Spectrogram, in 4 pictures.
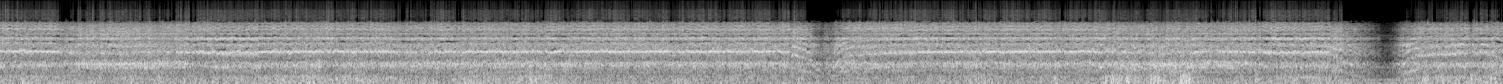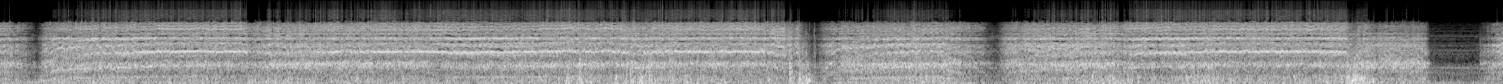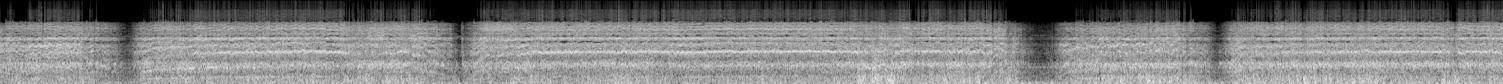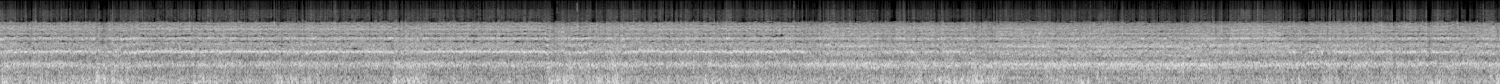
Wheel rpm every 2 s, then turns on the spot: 220, 220, 230, 220, 180, 230, 190, 120, 210, 230, 220, 170, 130, 220, 130, 120, 200, 150, 230, 230, 130, 170, 230, 230, 230, 230, 230, 220, 220, 230.
22-24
